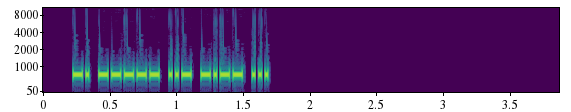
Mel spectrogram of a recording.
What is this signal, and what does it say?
Morse code, heard as a keyed tone, about 51 wpm, 700 Hz. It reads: N0UYS
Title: USA Call Signs - 5 Characters - Repeated 3x - 50wpm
